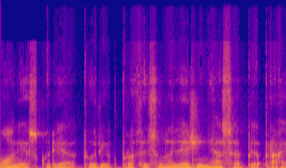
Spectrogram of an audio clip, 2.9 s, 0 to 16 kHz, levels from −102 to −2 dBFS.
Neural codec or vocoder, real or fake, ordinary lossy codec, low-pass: autoencoder, 48 kHz, 128 numbers a frame, DAC-VAE, trained on Japanese speech; fake; Opus, 16 kbps; 14.4 kHz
